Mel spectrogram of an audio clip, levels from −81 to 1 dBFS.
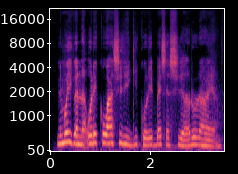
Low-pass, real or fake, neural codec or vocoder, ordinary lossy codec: none; fake; codec, 44.1 kHz, 2.6 kbps, DAC; none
